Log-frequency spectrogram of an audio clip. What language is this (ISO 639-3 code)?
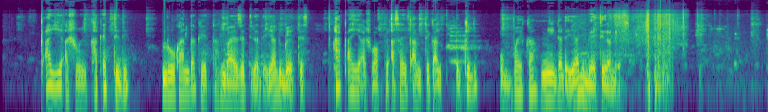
wal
